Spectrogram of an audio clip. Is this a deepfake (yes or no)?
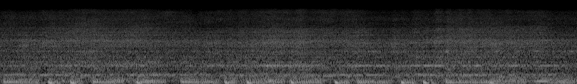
yes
